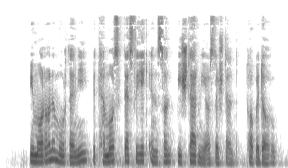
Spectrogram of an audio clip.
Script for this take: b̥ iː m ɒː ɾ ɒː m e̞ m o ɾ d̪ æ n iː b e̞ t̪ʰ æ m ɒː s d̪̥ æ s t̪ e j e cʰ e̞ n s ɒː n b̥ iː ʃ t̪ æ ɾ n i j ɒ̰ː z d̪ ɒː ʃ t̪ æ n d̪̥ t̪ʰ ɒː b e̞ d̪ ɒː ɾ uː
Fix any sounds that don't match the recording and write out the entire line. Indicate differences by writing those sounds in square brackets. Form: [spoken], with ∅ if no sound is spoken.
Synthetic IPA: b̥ iː m ɒː ɾ ɒː [n] e̞ m o ɾ d̪ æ n iː b e̞ t̪ʰ æ m ɒː s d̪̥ æ s t̪ e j e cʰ e̞ n s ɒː n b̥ iː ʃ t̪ æ ɾ n i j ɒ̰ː z d̪ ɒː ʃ t̪ æ n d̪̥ t̪ʰ ɒː b e̞ d̪ ɒː ɾ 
